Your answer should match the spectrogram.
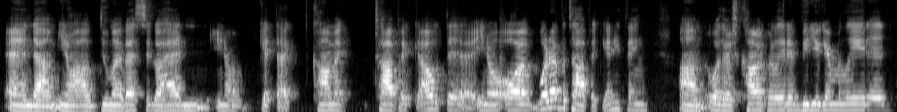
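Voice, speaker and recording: Man, Boston accent, slightly high voice, rambling casual vlog talk, lots of fillers, friendly. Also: little pitch movement, fairly quick, creaky, few pauses. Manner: rambling, many ums and you-knows, restarts; friendly, apologetic. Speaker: comic and movie YouTuber. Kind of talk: casual vlog, thanking subscribers.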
